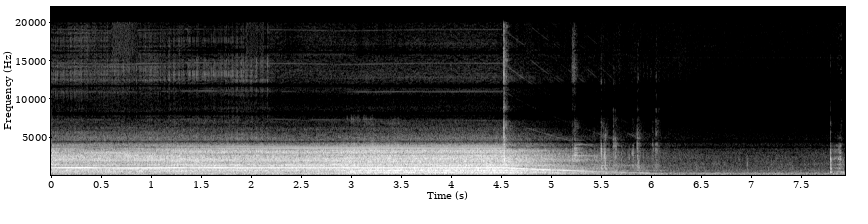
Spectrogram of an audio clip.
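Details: Vintage all-metal Royal Model 153 vacuum, owned 22 years, 3-amp bushing-style motor with belt tension kept light; smooth, even quiet whir with clean steady high tone, then pitch slides down as it coasts to a stop; normal running.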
